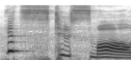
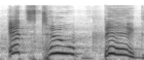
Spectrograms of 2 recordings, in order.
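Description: First: Slow, drawn-out hissing refusal; storybook ostrich hiss. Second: Slow, high-pitched squawk; shrieky storybook bird complaint; squawking auk. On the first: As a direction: stretch it out with a hiss. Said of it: "hissed the ostrich". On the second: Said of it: "squawked the auk". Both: Acted.

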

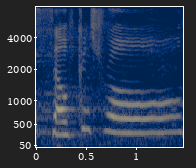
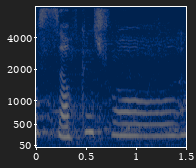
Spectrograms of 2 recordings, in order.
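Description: First: Slow deliberate self-control; calm yourself, word by word; self-control mantra. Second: Self-control slow and softer. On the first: Teacher reins herself in, slow and deliberate. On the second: Teacher repeats to herself, slow and softer. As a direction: quietly settle yourself. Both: Real, not acted. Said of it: "But I refrained".

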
